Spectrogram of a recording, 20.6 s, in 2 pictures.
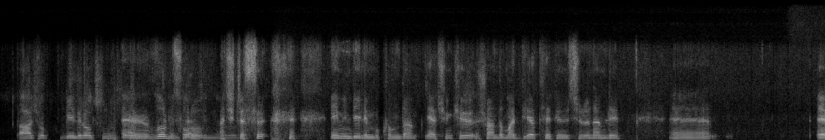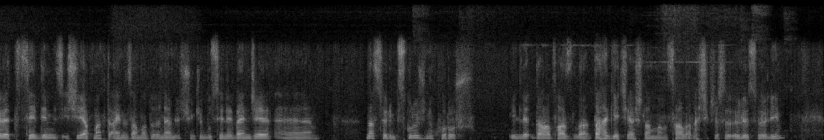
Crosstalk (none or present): present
